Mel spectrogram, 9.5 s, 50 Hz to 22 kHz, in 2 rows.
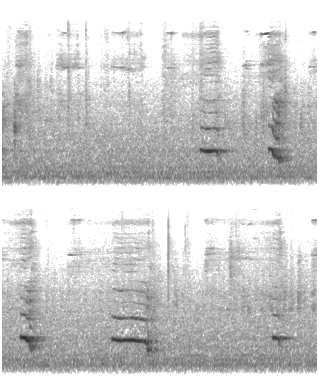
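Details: Puppies whimpering and whining: five short high-pitched whines between about 3 and 9 seconds, some sliding downward, one longer drawn-out whine near 7 seconds, over a quiet background hiss.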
